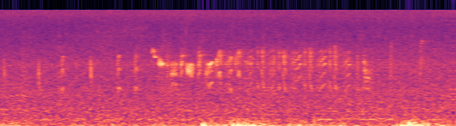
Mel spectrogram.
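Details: Mimicking marsh warbler singing a quick jumble of scratchy chirps and short whistled notes in the middle of the stretch, softer at the start and end, against heavy low rumbling noise.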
